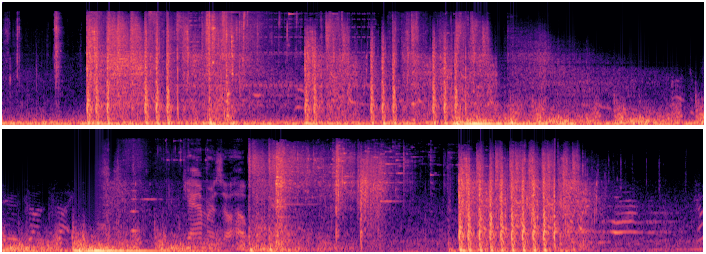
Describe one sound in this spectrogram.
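Pistol shots ring out in quick bursts.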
